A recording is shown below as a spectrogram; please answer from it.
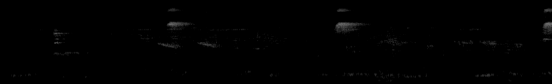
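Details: Azure-winged magpies in Korea, rearing their nestlings, give thin, squeaky high notes in short bursts about every two seconds, over softer raspy chatter and faint background noise.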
